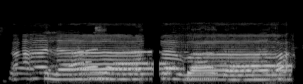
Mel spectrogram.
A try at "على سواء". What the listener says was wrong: नहीं कहना, सवा नहीं है, ये रॉन्ग है।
